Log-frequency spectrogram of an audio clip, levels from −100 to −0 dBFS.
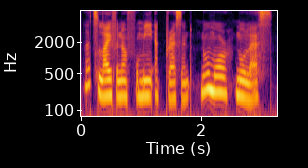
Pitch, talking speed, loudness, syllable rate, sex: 200 Hz, 185 wpm, -17 LUFS, 4.6 syllables/s, female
